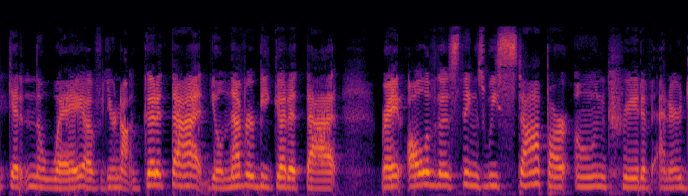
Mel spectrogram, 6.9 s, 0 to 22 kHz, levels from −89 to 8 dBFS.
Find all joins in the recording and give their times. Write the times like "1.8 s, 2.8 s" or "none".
none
